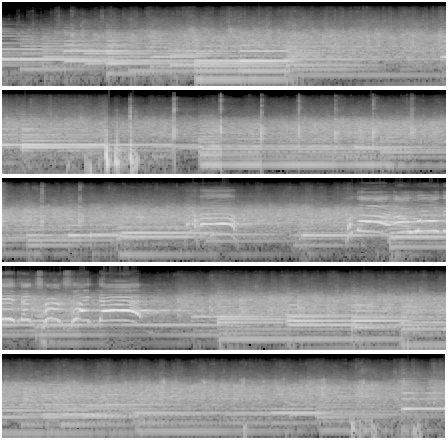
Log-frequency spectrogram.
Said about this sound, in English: Stand. I just want to celebrate that for a moment. Go ahead. Would you clap hands one more time, because that means so much more than what it is on paper.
